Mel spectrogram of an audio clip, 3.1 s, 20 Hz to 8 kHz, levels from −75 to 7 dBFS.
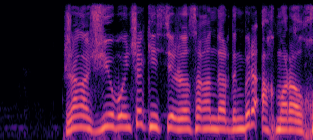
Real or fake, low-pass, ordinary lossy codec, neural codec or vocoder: real; 7.2 kHz; Opus, 32 kbps; none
